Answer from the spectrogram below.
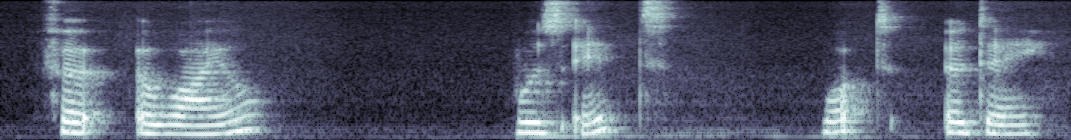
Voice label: final consonant initial vowel careful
